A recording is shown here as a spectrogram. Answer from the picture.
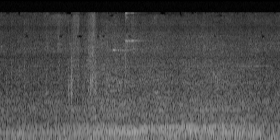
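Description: A low, steady mechanical hum, like an engine, that swells through the middle, with a few faint clicks about a second in.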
